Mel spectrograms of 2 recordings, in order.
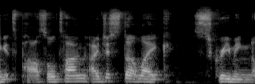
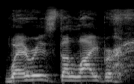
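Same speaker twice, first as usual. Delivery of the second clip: higher, louder shouted gibberish; screaming nonsense; 8 semitones higher, 5 dB louder than usual. Pretend. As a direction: scream it at the bird. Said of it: "I scream at it in Abyssal".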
